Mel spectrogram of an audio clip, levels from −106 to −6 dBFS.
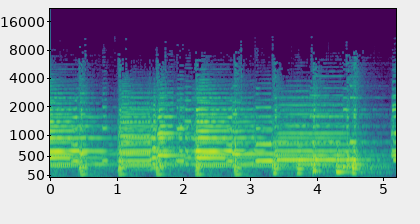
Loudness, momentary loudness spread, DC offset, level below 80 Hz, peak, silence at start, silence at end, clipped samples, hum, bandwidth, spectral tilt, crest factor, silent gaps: -21 LUFS; 9 LU; under 0.1%; -46 dBFS; -4 dBFS; 0 s; 0 s; under 0.1%; none; 7.4 kHz; -8 dB/octave; 18 dB; none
